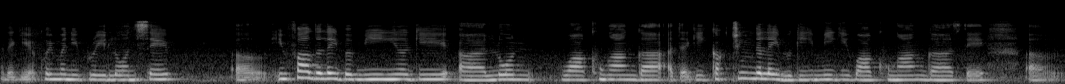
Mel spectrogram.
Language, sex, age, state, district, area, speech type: Manipuri, female, 18-30, Manipur, Imphal West, rural, spontaneous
